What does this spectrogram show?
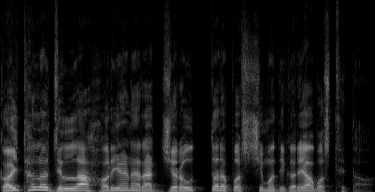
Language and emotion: Odia, neutral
